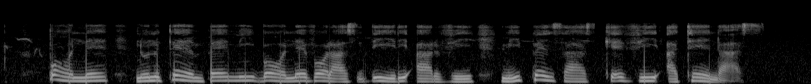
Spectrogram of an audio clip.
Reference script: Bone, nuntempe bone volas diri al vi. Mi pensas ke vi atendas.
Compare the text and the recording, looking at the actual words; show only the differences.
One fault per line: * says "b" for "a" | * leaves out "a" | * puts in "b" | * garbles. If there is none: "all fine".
* puts in "mi"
